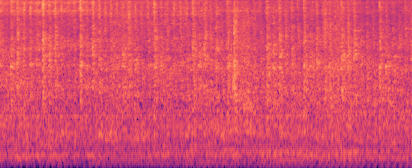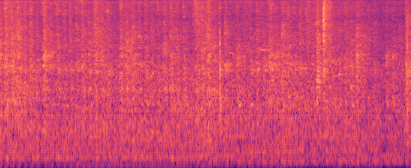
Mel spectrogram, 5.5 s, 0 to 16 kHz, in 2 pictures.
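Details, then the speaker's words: Ford Falcon 170 six after a hesitation fix, retimed to 4 degrees with vacuum advance disconnected and points reset: a steady idle with an even hiss and patter, no stumbling, and it does not die. It is still smoking some. Normal idle. "sounds like it's got a little bit of still smoking some but it drives around good and it doesn't die when it sits there idling"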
